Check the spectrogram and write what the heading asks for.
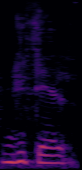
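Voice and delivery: ordinary delivery, nothing marked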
